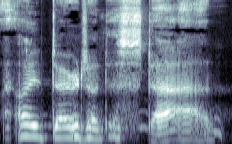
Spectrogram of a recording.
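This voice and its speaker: A frightened, hurt henchman as a narrator acts him out, stammering in halting bursts. The voice is very husky and breathy, pushed higher and louder than the narration in a dramatic audio story. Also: very animated, heavily acted. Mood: stunned fear. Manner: stuttering, halting, strained. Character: frightened, injured henchman named Slim, stammering and gasping.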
